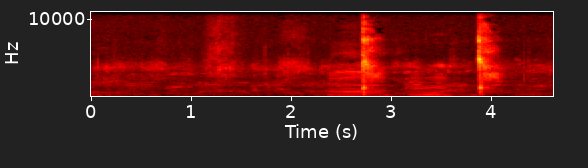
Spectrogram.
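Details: Young child with flu gives two short, sharp coughs over background voices and music; a cough during a flu illness.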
